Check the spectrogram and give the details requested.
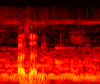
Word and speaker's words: Azadi: Azadi, right? Azadi. That's how you say it.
